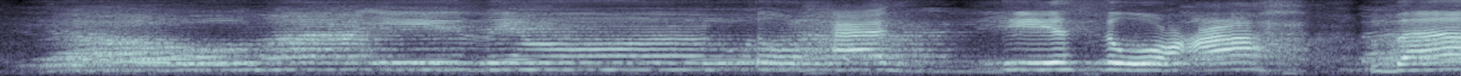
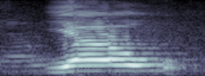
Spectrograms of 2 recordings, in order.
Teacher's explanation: Yauma idzin tuhaddisu ahbaraha. Bu, jangan ke O ya. Ke U. Yau. Kan madlen ya.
